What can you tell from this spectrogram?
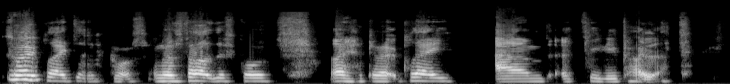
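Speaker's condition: Cerebral palsy; different form from co-guest Bradleigh's

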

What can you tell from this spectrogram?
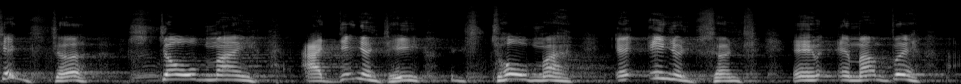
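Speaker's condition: Cerebral palsy; still walks with limp

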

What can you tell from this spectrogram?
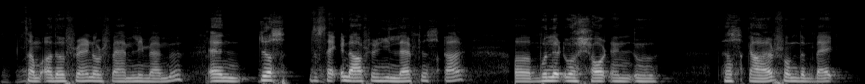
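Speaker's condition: Cleft palate; recent nose surgery

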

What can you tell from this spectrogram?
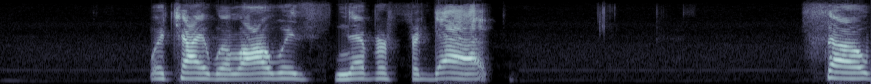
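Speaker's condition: Cerebral palsy; lost singing ability

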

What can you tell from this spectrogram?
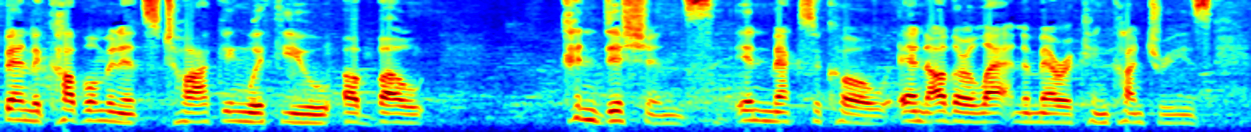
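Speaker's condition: No condition

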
